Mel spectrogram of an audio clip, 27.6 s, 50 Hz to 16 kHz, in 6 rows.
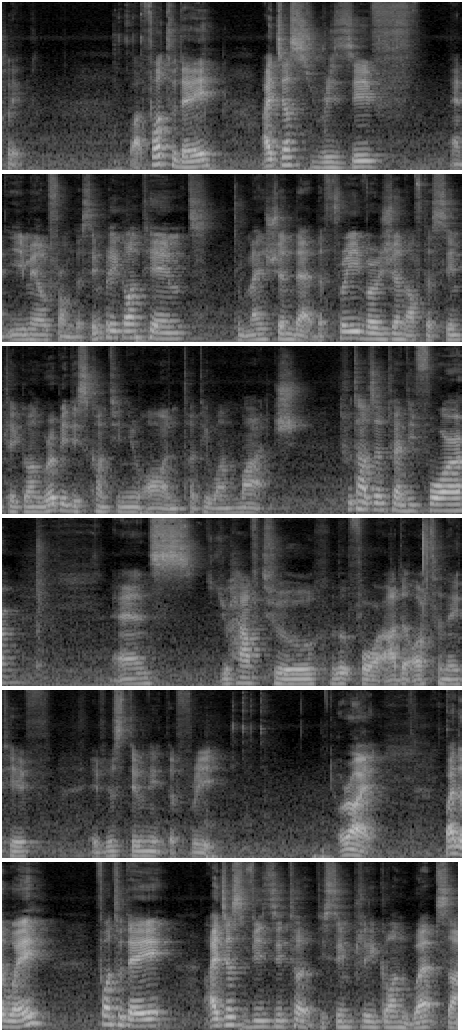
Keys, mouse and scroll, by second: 1.1 click, 1.3 click, 2.0 Right, 2.9 scroll up 4, 3.4 scroll down 1, 20.7 click, 20.9 click, 22.7 click.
